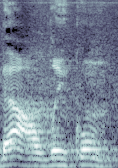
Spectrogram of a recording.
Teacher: يعني انتبه عند نطق الضاد، كجهر بعضكم، ضاد مكسورة مفخمة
